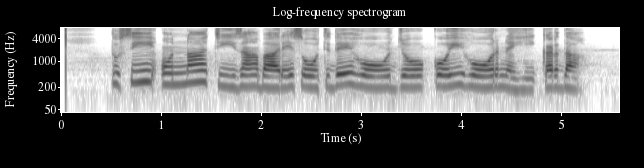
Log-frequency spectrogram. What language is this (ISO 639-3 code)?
pan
